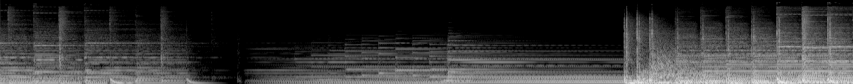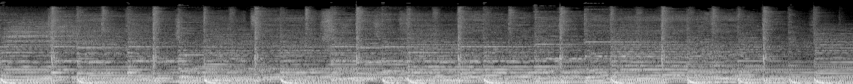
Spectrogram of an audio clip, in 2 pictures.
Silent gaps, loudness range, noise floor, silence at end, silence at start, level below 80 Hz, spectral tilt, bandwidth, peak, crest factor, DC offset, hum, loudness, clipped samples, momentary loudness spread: none; 17 LU; -50 dBFS; 0 s; 0 s; -20 dBFS; -6 dB/octave; 16.5 kHz; 0 dBFS; 14 dB; under 0.1%; none; -13 LUFS; under 0.1%; 17 LU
